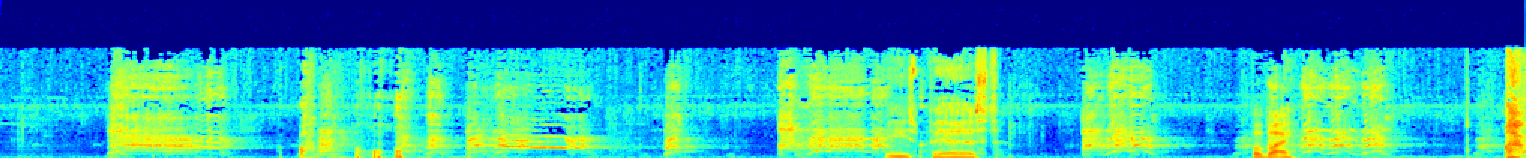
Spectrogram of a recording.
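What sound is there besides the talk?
dogs barking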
